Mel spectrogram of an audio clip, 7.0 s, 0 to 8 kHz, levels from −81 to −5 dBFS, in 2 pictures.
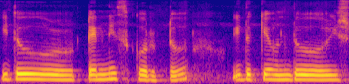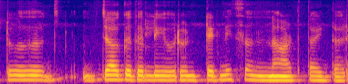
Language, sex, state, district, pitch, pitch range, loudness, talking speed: Kannada, female, Karnataka, Dakshina Kannada, 165 Hz, 155-175 Hz, -15 LUFS, 110 wpm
